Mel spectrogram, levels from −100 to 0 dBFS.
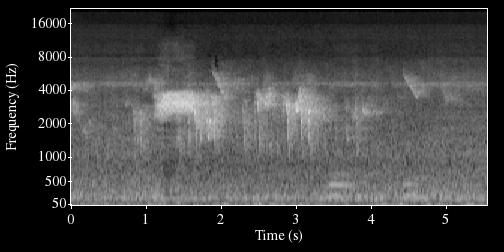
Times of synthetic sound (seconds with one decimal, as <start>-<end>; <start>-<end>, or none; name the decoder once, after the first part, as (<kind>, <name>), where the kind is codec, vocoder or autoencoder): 0.0-1.5 (autoencoder, DAC-VAE); 3.5-4.1; 4.8-5.6

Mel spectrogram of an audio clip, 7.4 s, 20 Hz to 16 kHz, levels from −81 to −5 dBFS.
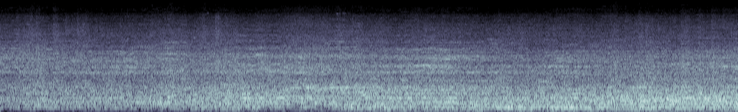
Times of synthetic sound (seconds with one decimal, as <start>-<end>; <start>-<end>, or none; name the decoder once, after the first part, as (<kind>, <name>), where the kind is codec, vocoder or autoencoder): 2.8-3.3 (autoencoder, DAC-VAE)

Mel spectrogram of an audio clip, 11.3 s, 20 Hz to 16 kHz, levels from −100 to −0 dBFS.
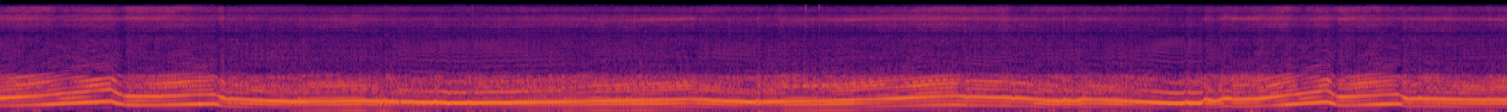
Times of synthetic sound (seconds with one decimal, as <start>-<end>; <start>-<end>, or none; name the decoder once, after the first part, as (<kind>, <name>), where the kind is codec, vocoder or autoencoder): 1.5-3.0 (autoencoder, DAC-VAE)

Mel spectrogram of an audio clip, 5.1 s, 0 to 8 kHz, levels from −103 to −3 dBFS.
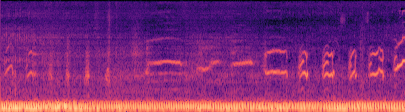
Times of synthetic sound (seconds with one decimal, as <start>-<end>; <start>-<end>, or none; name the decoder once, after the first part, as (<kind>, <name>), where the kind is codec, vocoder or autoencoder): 0.4-3.5 (autoencoder, DAC-VAE)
